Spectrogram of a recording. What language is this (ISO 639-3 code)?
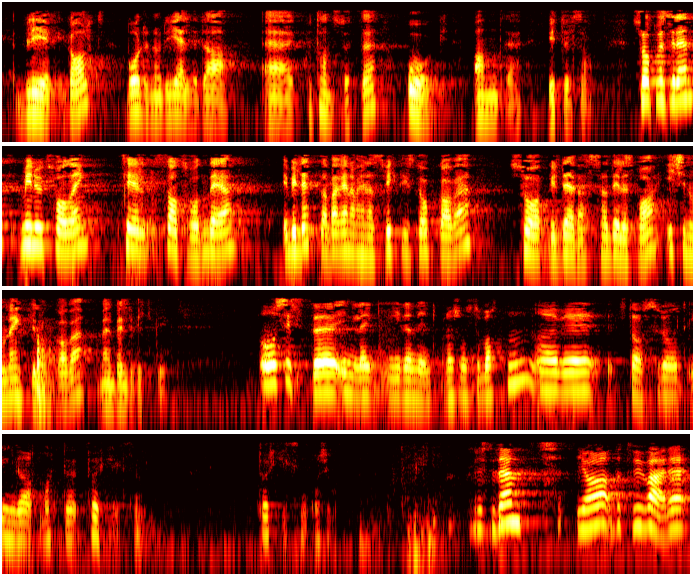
nor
